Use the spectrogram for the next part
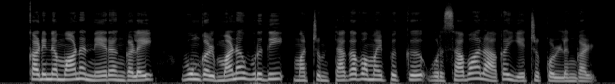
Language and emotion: Tamil, neutral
